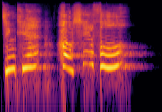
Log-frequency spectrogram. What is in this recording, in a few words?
victory, zh-hant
